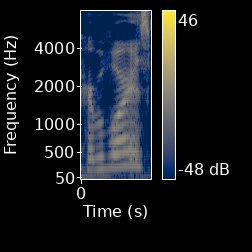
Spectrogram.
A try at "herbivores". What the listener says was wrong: No, you said herb. Herbie the Love Bug. That's what you said.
